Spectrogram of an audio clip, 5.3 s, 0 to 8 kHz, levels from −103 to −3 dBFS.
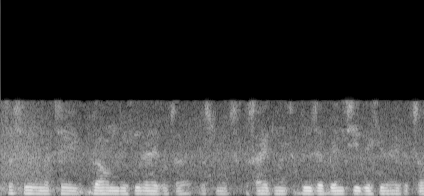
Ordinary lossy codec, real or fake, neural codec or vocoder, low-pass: AAC, 16 kbps; real; none; 7.2 kHz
